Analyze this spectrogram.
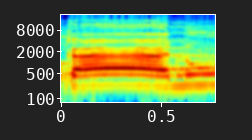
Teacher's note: جتنا کا کو کھینچا اتنا نو کو کھینچنا ہے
